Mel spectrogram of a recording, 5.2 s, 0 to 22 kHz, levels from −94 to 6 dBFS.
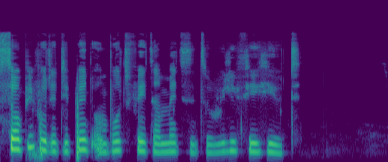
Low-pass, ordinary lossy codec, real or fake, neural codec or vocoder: none; none; real; none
